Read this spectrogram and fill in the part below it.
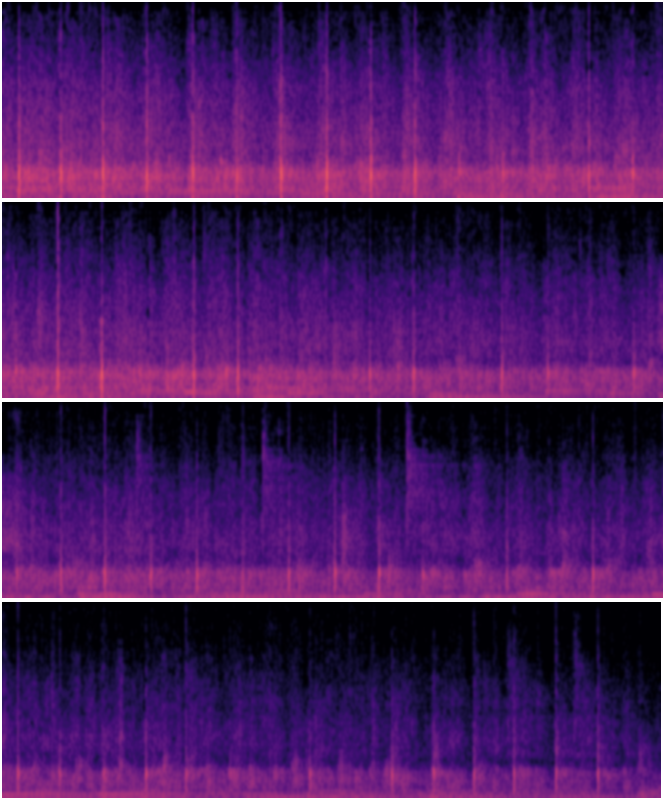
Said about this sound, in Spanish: Démosle un fuerte aplauso a Jesús.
